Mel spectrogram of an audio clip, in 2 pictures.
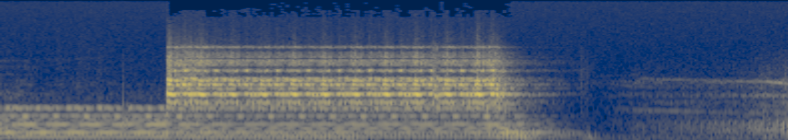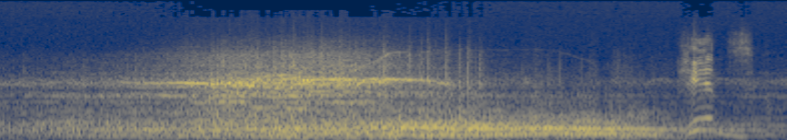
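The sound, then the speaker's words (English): Racing car engines at an auto race roar: a loud, high, steady whine for a couple of seconds cuts off, then another car's engine swells to a loud rushing roar and fades away. “Auto races are exciting, that's for sure.”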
